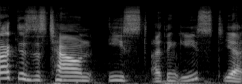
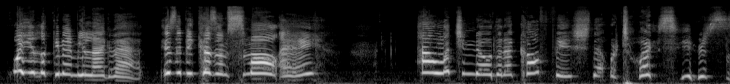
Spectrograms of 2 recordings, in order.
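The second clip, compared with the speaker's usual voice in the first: put-on very high, loud, babyish voice; 8 dB louder than usual. Reading a character's lines aloud, the speaker uses a baby voice. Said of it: "I want to read the baby voice".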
